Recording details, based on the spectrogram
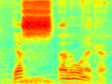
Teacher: Ya mengalir nafas, ya. Kemudian sin juga memiliki desisan atau yang dinamakan sebagai sifat shafir · Huruf sin itu memiliki sifat rikhwah yang harus kita alirkan suara.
